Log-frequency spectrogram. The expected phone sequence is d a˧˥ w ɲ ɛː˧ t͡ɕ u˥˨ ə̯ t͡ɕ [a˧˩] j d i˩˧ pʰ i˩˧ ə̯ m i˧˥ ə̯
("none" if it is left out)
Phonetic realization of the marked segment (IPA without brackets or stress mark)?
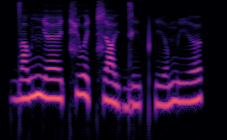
a˧˩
